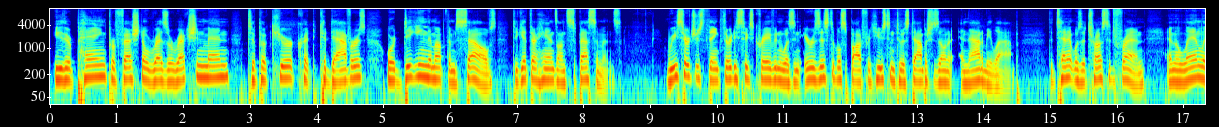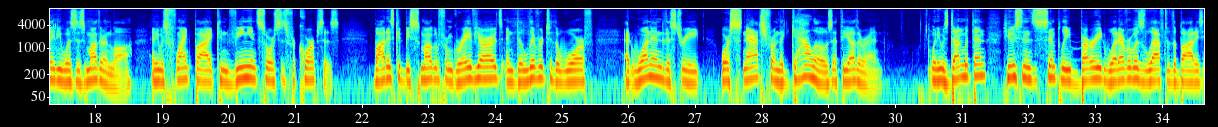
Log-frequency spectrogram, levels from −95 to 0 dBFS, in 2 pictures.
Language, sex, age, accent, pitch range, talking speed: English, male, 40-59, American, 125-150 Hz, 170 wpm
